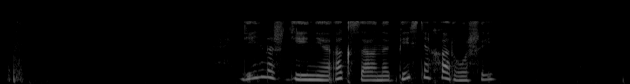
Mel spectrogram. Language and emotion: Russian, neutral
